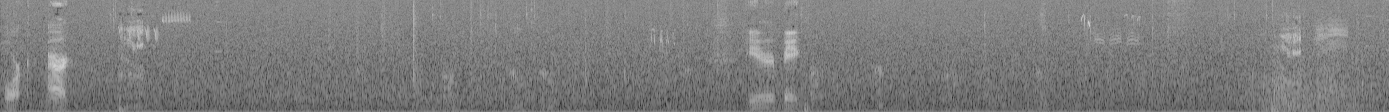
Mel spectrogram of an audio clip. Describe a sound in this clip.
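A pig grunts and squeals in short bursts.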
